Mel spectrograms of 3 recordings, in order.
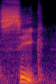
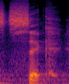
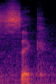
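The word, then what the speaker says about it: Sikh: the correct pronunciation is sick but uh because that sounds a little bit like sick like sick people have sort of changed that into seek but the correct pronunciation is sick now the trouble is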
